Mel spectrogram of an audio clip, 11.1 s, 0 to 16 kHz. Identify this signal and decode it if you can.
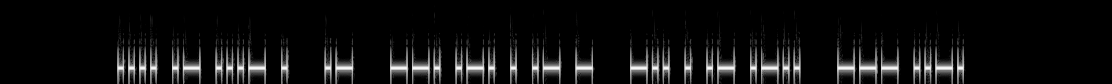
Morse code, heard as a keyed tone, about 22 wpm, 700 Hz. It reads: HAVE A GREAT DEAL OF
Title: Sets of 5 Words Encore2 22wpm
